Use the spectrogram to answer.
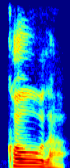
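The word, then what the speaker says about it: コーラ: So in pronunciation, it's called cola, cola, cola, just like that.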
